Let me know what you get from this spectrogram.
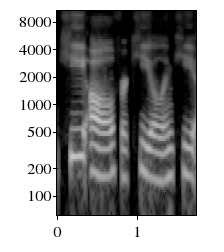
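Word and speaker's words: kial: understand it right but k i a l that would be Y in Esperanto is pronounced key Al and k i eel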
